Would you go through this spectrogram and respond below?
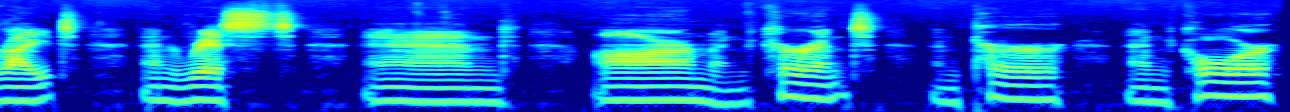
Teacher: sound okay the next sound lowercase r represents the er sound this sound is voiced and i'm calling it an r sound and it's produced at the alveolar ridge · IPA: /r/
